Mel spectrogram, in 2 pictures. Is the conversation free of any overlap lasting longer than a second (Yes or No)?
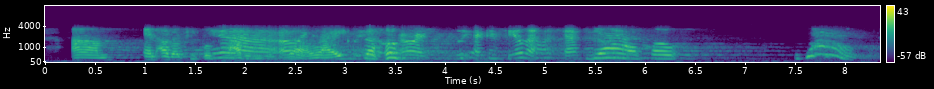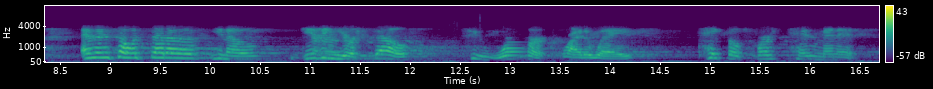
No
